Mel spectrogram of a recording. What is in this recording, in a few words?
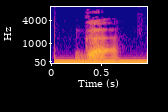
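"geu2", Teochew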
